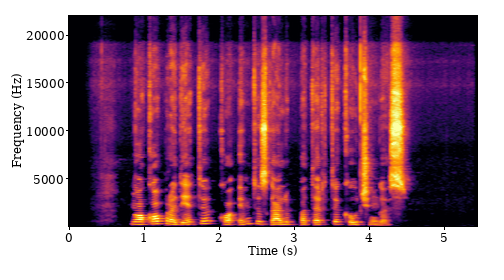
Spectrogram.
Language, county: Lithuanian, Kaunas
